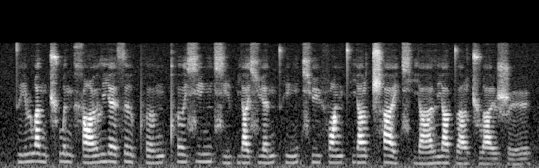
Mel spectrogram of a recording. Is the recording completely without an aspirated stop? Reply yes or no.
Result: no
